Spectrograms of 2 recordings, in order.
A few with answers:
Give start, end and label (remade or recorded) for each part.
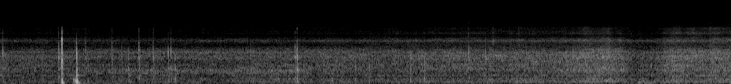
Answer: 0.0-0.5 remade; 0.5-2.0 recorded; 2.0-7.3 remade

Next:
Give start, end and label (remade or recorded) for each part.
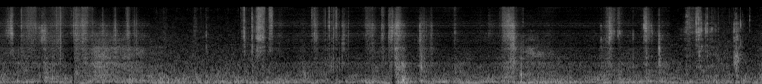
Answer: 0.0-1.5 remade; 1.5-2.7 recorded; 2.7-6.7 remade; 6.7-7.6 recorded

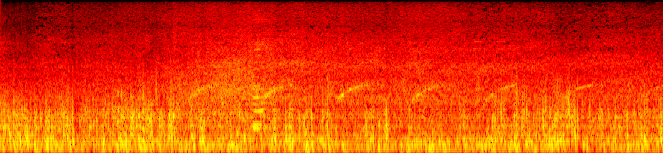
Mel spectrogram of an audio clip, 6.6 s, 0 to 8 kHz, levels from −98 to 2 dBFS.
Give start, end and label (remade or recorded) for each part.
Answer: 0.0-0.6 recorded; 0.6-4.6 remade; 4.6-6.6 recorded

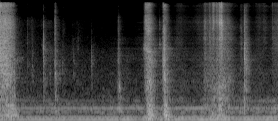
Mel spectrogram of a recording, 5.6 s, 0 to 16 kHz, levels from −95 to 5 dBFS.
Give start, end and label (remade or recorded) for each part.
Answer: 0.0-2.2 recorded; 2.2-5.6 remade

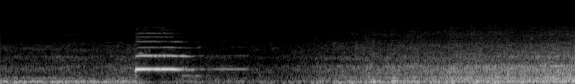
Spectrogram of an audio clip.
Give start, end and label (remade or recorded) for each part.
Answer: 0.0-5.8 remade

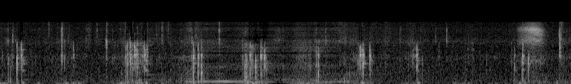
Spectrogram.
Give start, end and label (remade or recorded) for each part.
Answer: 0.0-2.0 recorded; 2.0-3.4 remade; 3.4-5.7 recorded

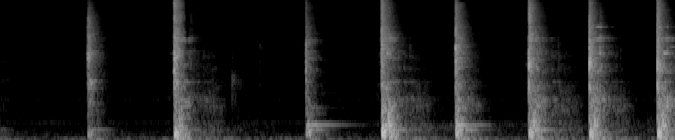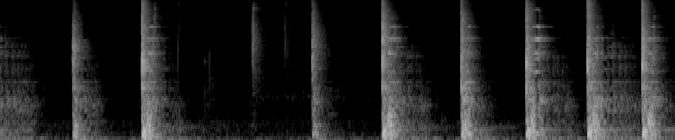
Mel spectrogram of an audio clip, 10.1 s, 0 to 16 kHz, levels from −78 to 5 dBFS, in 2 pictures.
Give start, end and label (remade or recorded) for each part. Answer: 0.0-4.2 remade; 4.2-10.1 recorded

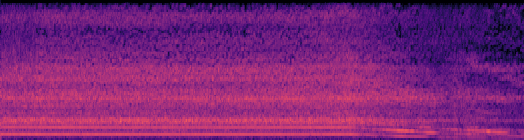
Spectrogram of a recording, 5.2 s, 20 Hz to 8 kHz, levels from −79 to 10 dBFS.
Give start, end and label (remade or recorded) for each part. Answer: 0.0-3.1 recorded; 3.1-5.2 remade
